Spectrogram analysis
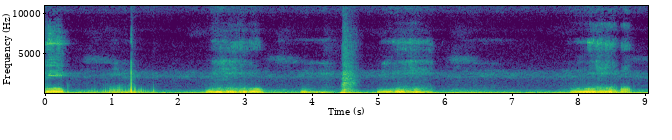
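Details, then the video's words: Pet dog sleeping on a person's lap with its head on their belly, snoring loudly; deep vibrating snores come in bursts of about a second, separated by quiet pauses, with a couple of sharp clicks and faint background hum. "My dog Zuul snoring."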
